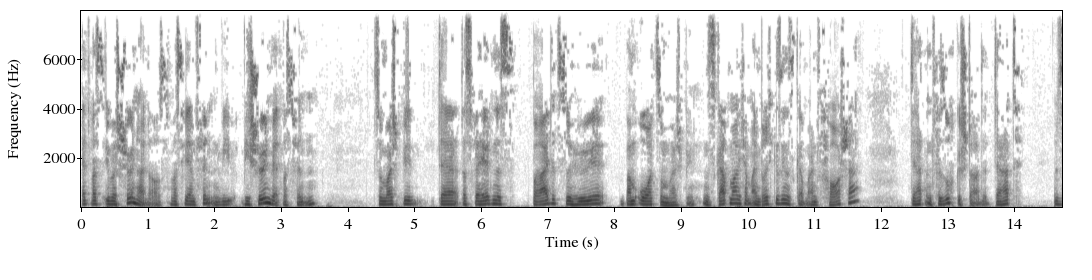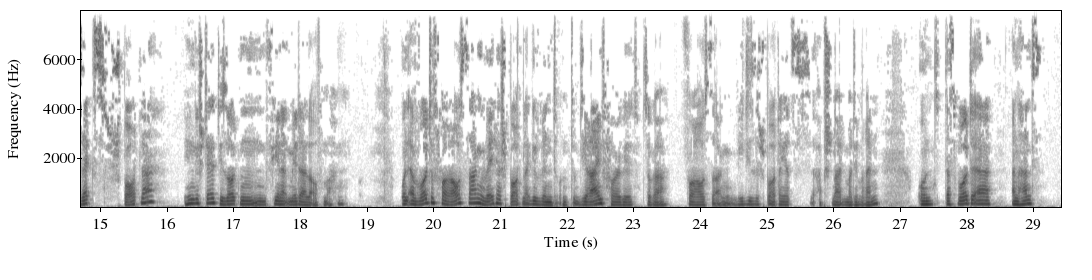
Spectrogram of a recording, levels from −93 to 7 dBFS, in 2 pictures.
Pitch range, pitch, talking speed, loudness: 115-145 Hz, 130 Hz, 165 wpm, -25 LUFS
